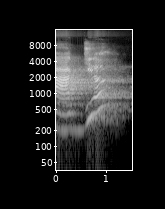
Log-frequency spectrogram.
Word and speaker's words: águia: por são elas a águia águia nós não escutamos o som da letra u o Foguete O guepardo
